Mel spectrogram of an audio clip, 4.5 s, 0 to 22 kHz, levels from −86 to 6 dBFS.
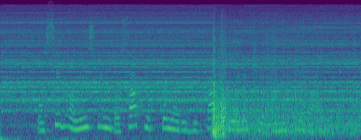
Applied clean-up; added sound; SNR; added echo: none; Hiss / Fire; -4 dB; none.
